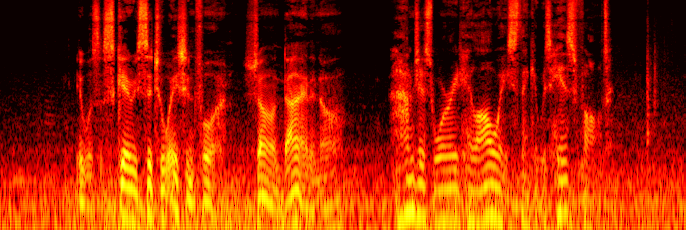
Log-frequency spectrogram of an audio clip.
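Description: A man with a rough voice answers, close by.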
